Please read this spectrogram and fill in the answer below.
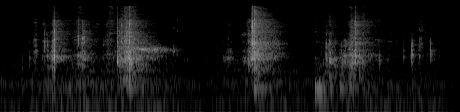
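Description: Handling noise: several short bunches of light, sharp clicks and clatters from small hard objects being moved, with quiet gaps between them.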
